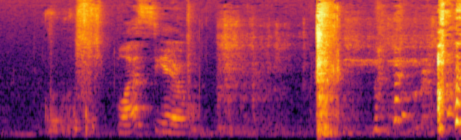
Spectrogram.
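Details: Shih Tzu during the last two minutes of a five-minute sneezing fit: short, sharp nasal bursts with quiet snuffling between them, while the owner speaks nearby.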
